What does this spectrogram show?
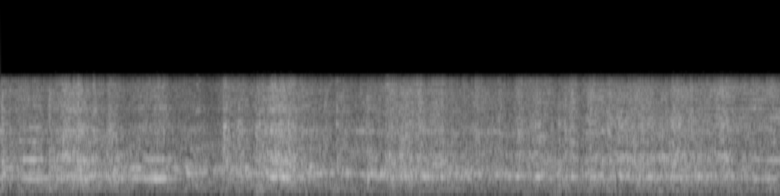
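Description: KiwiRail train passing on the line: a steady, continuous rolling noise of wheels on rails with faint steady tones in it, heard through a security camera's microphone.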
